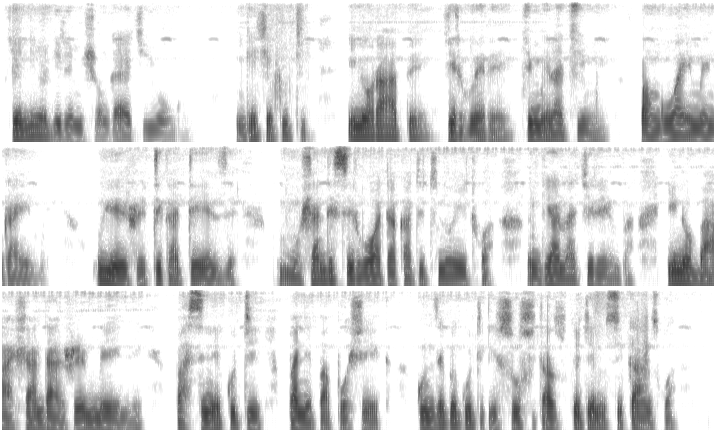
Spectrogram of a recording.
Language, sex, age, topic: Ndau, male, 25-35, health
